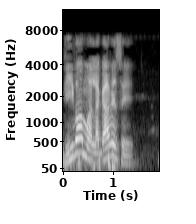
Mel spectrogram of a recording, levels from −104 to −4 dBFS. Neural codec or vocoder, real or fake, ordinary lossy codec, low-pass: none; real; AAC, 48 kbps; 7.2 kHz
